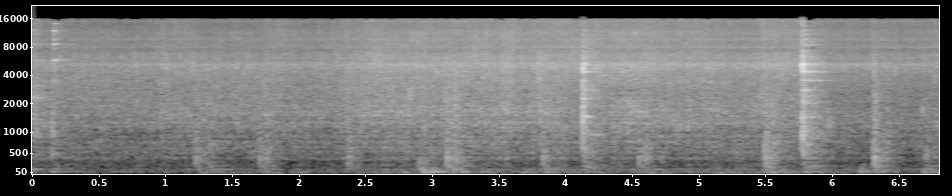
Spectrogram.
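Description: Chicken and vegetables sizzling in a frying pan over a gas flame while a wooden spatula stirs and scrapes through them, with a few sharp clicks.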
